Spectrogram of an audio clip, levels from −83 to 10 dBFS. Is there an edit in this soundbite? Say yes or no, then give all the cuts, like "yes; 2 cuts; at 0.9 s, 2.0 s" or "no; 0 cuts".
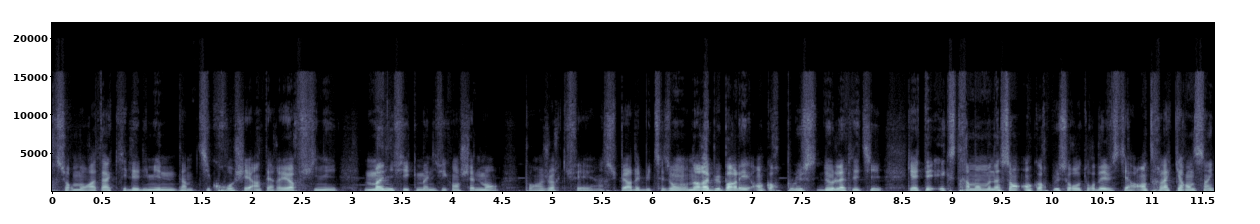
yes; 1 cut; at 5.5 s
